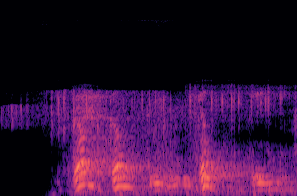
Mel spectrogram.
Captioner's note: humming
